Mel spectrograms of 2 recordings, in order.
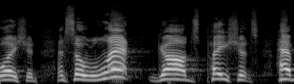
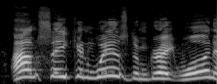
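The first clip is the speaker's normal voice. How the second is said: higher, louder acted plea; raised-pitch eager answer; urgent reply; 7 semitones higher, 5 dB louder than usual. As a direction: answer urgently, just up from underwater. Seeker answers after first dunking.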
